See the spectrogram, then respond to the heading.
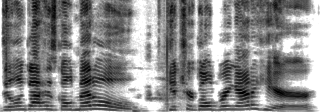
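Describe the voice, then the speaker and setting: A woman's voice: high voice, very animated, moderate pace, sharp tone. A woman co-hosting a podcast, ranting with emphasis in a casual chat. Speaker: podcast co-host.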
